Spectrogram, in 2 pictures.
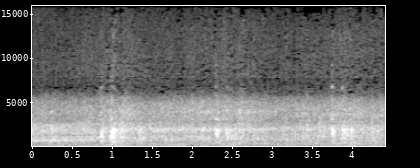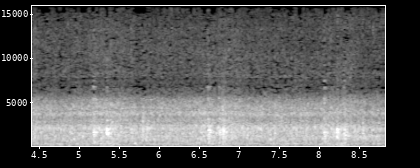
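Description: Homemade 55-gallon steel-drum cement mixer turning under an electric motor that drives it through a small pulley: a steady low motor hum under the continuous rushing churn of wet concrete and aggregate tumbling past the agitators inside, with occasional faint clacks.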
